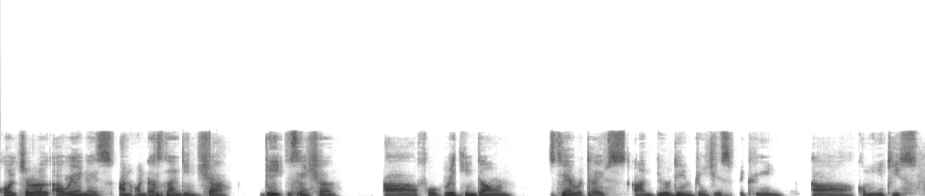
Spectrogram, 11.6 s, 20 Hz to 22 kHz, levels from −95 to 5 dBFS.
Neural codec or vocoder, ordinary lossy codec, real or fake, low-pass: codec, 44.1 kHz, 2.6 kbps, DAC; AAC, 32 kbps; fake; 7.2 kHz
